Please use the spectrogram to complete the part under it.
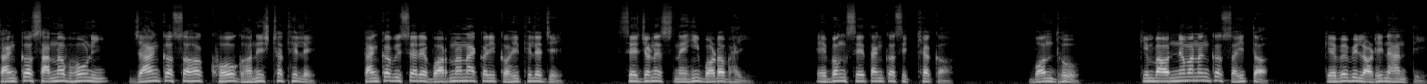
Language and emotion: Odia, neutral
